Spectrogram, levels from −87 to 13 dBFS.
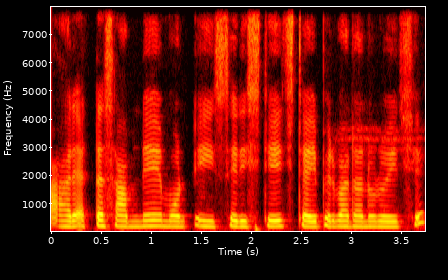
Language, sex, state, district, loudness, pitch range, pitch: Bengali, female, Odisha, Khordha, -16 LUFS, 190-200 Hz, 195 Hz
